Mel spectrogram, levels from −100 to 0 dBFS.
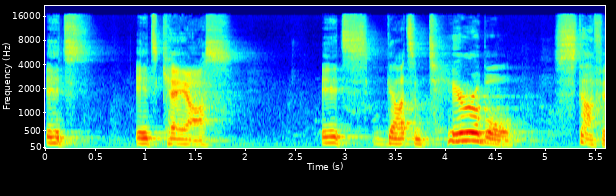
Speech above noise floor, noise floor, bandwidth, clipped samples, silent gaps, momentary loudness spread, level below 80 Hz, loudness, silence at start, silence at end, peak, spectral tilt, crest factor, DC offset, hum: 37 dB; -58 dBFS; 17 kHz; under 0.1%; none; 17 LU; -68 dBFS; -21 LUFS; 0 s; 0 s; -2 dBFS; -4 dB/octave; 20 dB; 0.1%; none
